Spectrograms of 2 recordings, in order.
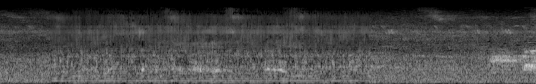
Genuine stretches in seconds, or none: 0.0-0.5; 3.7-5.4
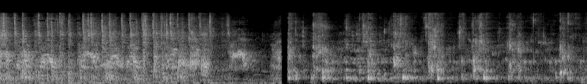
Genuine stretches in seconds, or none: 0.0-2.1; 3.4-4.1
